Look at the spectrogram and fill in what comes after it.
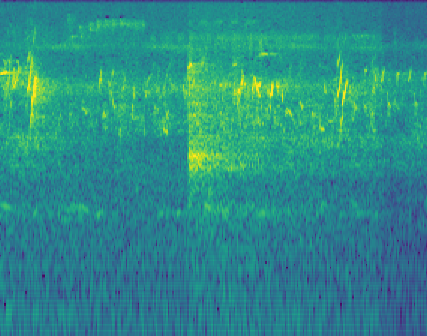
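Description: Outdoor ambience with small birds chirping: many quick, high chirps scattered throughout over a faint hiss that grows a little louder about two and a half seconds in.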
